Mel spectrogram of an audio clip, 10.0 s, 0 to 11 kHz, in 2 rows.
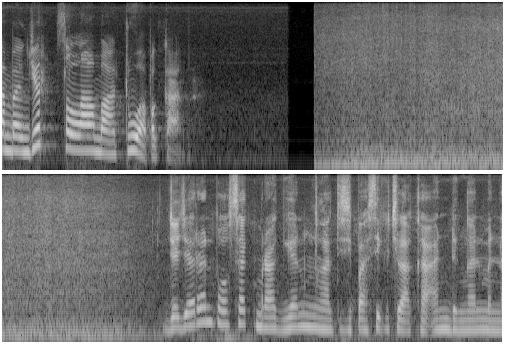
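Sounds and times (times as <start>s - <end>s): cars passing: 3.1s - 7.4s
motorcycles passing: 3.2s - 7.4s.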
